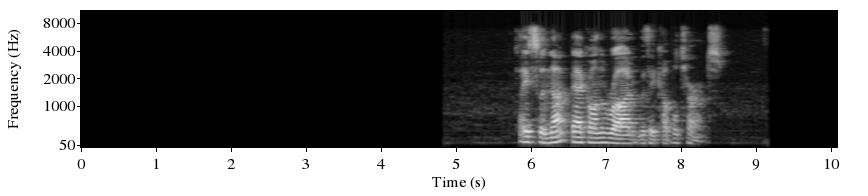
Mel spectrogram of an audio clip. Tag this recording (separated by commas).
Speech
